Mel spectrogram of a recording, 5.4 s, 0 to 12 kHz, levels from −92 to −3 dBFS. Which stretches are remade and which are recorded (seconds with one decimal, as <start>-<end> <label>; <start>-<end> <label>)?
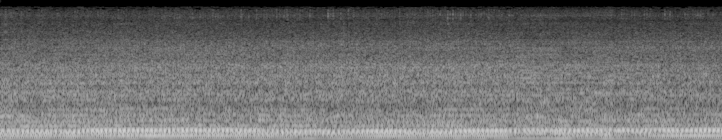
0.0-3.9 recorded; 3.9-4.6 remade; 4.6-5.4 recorded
